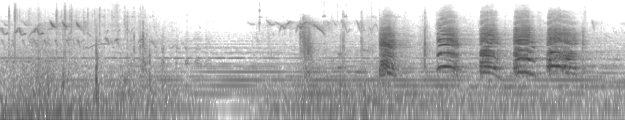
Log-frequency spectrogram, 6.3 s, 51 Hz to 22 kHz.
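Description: Hen clucking repeatedly inside a cage in The Witcher 3: Blood and Wine, a run of five loud bursts after quieter ambient game sound and a short squawk.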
